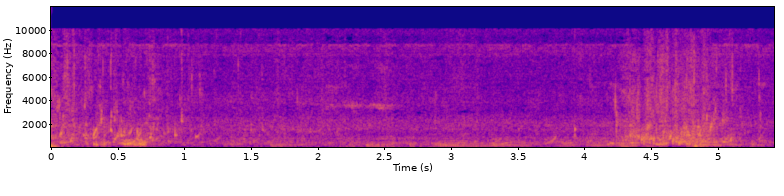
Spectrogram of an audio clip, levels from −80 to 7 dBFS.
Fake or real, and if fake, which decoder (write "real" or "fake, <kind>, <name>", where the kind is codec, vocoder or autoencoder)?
fake, vocoder, BigVGAN v2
